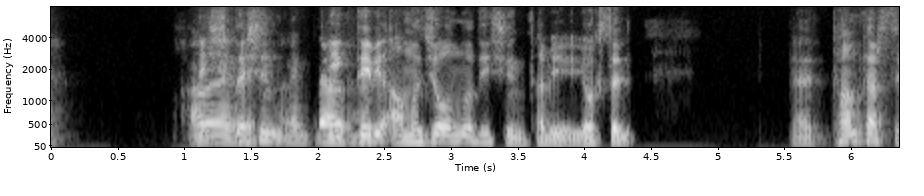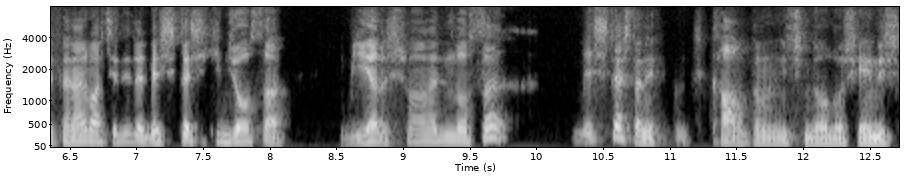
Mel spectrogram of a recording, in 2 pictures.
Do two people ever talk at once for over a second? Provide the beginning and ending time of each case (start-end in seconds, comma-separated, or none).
1.0-2.5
